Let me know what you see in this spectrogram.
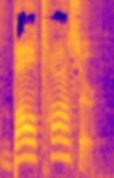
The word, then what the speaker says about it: Baldasser: Baldasser. That's how it's spelt. But it's pronounced Baltasser.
